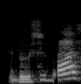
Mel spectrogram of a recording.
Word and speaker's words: Dubus: They do pronounce it dubis, but you said you pronounce it dubus as the original dub as the original French. French. Yep. Very well. Duboose.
